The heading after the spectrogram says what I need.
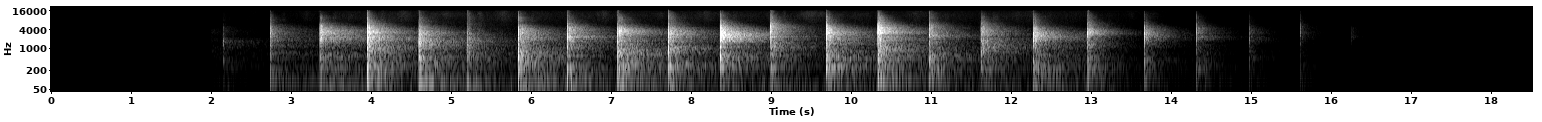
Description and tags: Walk - Stairs
Walking up the stairs
CZ, Czech, Panska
